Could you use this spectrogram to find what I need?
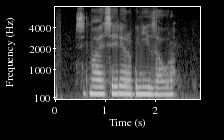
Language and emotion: Russian, neutral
